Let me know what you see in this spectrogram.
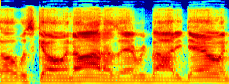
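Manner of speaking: chill, laid-back surfer-dude voice. Imitating how a guy from Stepsister from Planet Weird talked: surfer-dude voice. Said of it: "All he did was talk like this".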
